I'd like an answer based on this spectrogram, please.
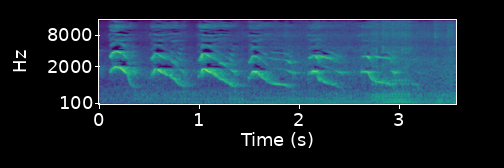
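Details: Collie puppies aged 50 and 63 days, filmed on 20 July 2013, give a run of six high whining whimpers, each sliding downward, repeated about every half second and fading toward the end, indoors.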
